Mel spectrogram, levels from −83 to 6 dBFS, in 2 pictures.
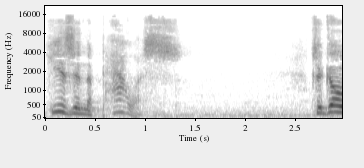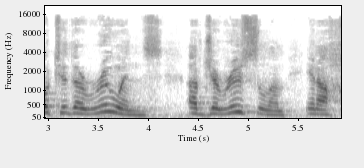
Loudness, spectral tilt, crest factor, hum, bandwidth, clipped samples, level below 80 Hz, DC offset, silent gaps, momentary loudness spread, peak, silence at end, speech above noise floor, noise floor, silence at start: -32 LUFS; -4 dB/octave; 18 dB; none; 15.5 kHz; under 0.1%; -66 dBFS; under 0.1%; none; 11 LU; -14 dBFS; 0 s; 30 dB; -61 dBFS; 0.05 s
